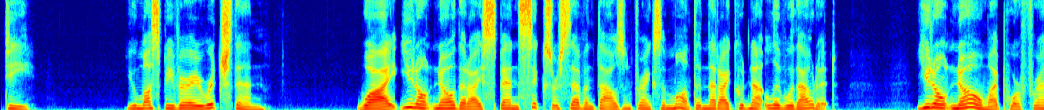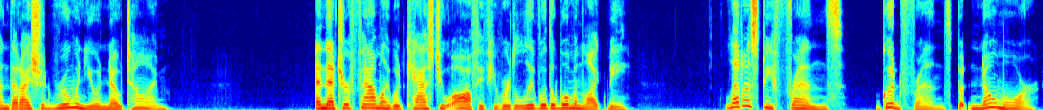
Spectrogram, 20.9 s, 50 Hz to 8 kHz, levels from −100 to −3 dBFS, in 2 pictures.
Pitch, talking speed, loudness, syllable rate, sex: 205 Hz, 200 wpm, -20 LUFS, 5.0 syllables/s, female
